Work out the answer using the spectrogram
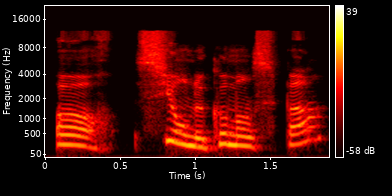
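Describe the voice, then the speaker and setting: A woman giving an unscripted political talk at a seminar, earnest and deliberate, leaning on key words. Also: on the high side, animated. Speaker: seminar speaker.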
